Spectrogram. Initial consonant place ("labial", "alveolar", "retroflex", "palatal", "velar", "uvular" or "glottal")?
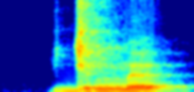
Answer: palatal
